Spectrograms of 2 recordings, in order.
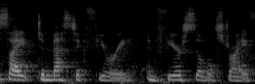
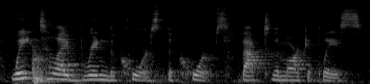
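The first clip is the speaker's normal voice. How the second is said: ordinary delivery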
